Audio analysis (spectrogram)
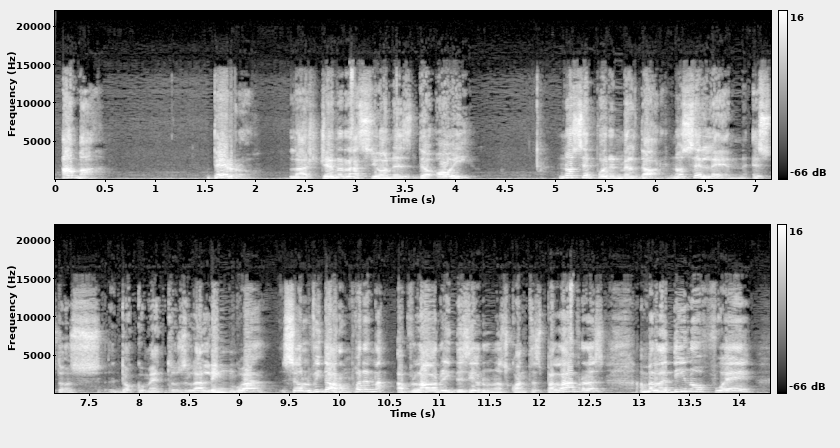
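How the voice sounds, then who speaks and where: Halting American man, higher voice. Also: very animated, a bit bright. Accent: American English. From United States. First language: English. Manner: halting, thoughtful, with many restarts and fillers. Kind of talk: remote interview.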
